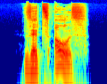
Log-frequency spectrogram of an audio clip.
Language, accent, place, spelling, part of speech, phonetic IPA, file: German, Germany, Berlin, setz aus, verb, [ˌzɛt͡s ˈaʊ̯s], De-setz aus.ogg
- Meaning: 1. singular imperative of aussetzen 2. first-person singular present of aussetzen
